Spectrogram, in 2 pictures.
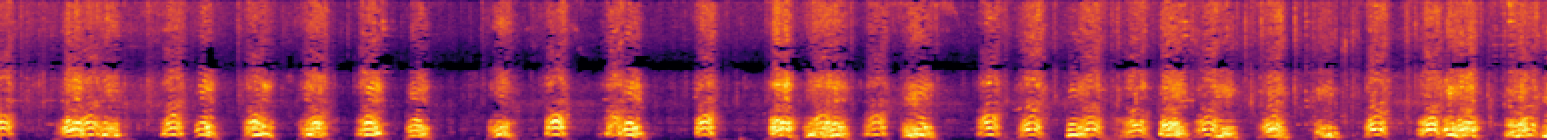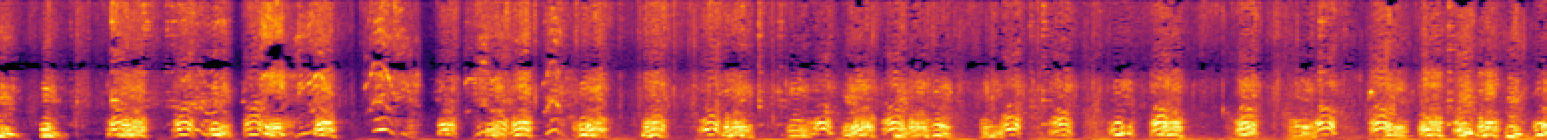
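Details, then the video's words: Transylvanian Hound pack, young dogs training on wild boar in midsummer, barking in fast repeated bursts; halfway through a low steady hum enters beneath the continuing dense barking. "Κυνήγι Αγριόχοιρου: Transylvanian Hound Dogs - Training Weekly Highlights"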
